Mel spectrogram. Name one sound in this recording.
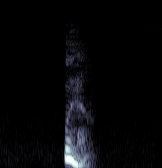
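A man makes a short exclamation close to a microphone.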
